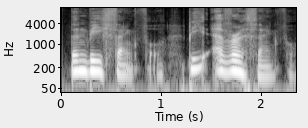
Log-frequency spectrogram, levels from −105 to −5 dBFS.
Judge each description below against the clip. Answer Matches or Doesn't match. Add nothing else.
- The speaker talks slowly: Matches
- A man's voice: Matches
